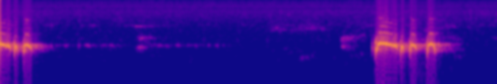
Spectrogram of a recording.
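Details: Zebra dove song played as a lure for other doves: a rolling cooing phrase ends, quiet follows for three seconds, then another loud phrase of quick gurgling coos with a rising first note.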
